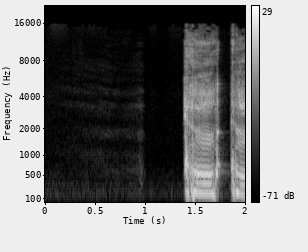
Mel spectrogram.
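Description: A woman coughs twice in quick succession, about a second and a half in.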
